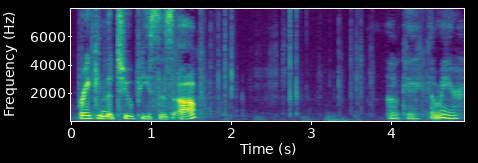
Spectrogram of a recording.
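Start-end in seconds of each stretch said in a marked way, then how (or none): 4.0-4.9 whispered coaxing. Real, not acted. Coaxing the paper into place, whispered.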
